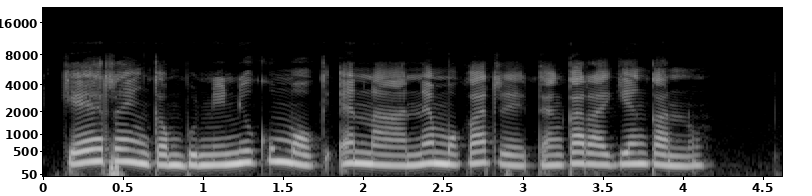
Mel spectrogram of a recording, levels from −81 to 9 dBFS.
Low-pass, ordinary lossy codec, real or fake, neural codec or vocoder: 10.8 kHz; none; real; none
